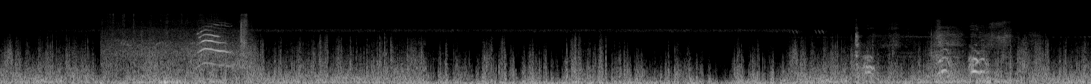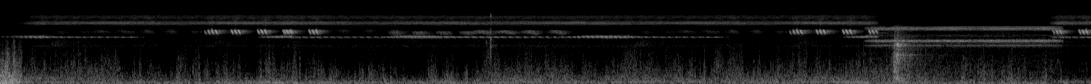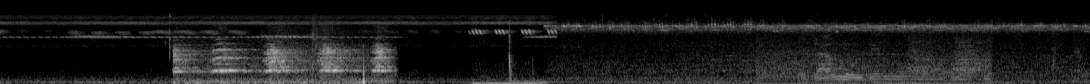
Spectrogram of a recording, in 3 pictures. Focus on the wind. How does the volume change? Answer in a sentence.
The loudness of the wind goes down.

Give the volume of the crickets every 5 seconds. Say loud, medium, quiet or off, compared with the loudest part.
quiet, quiet, loud, loud, loud, loud, loud.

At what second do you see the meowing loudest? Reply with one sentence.
The loudest moment of the meowing is at 2 seconds.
